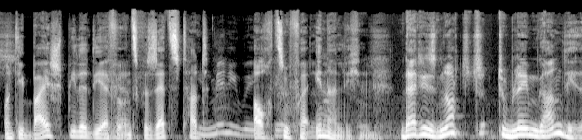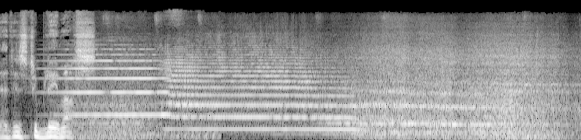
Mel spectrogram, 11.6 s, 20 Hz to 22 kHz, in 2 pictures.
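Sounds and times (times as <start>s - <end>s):
speech: 0.0s - 7.0s
train horn at a railway station: 6.1s - 11.6s.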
